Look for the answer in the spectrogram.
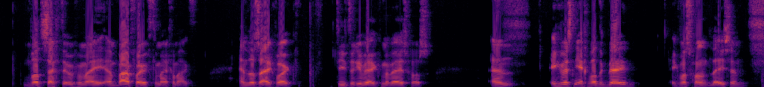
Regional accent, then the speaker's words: Heerde, Gelderland, Netherlands; Kom uit Heerde City. Voor de mensen die dat niet kennen, ligt naast Harderwijk. Heel mooi boerendorpje. Niet per se, we hebben wel wat veel boertjes en dat soort dingen, platteland. Maar voor de rest gewoon prima, een prima dorpje.

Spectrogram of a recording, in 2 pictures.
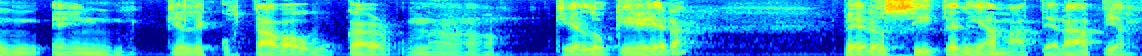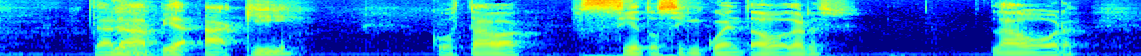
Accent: Nicaragua; accent: Nicaraguan; Sí, el acento ahorita mismo se escucha el acento mezclado de Miami. Pero mi acento sí. Volvió puro nicaragüense. Puro nicoya.

